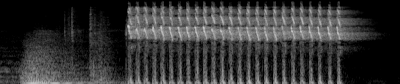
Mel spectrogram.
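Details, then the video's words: Tutor recording of cililin song for contest birds: after a brief low rustle, a fast, high, rattling trill of even, rapid pulses runs for just over two seconds. "suara asli burung cililin"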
